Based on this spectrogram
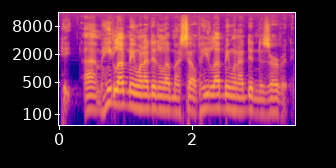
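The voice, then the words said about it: Choked-up, emotional voice. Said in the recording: “I got a little choked up.”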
